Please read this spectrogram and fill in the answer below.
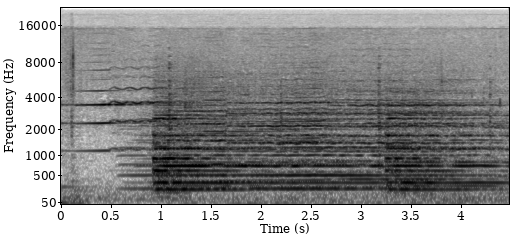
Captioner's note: jam berdentang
